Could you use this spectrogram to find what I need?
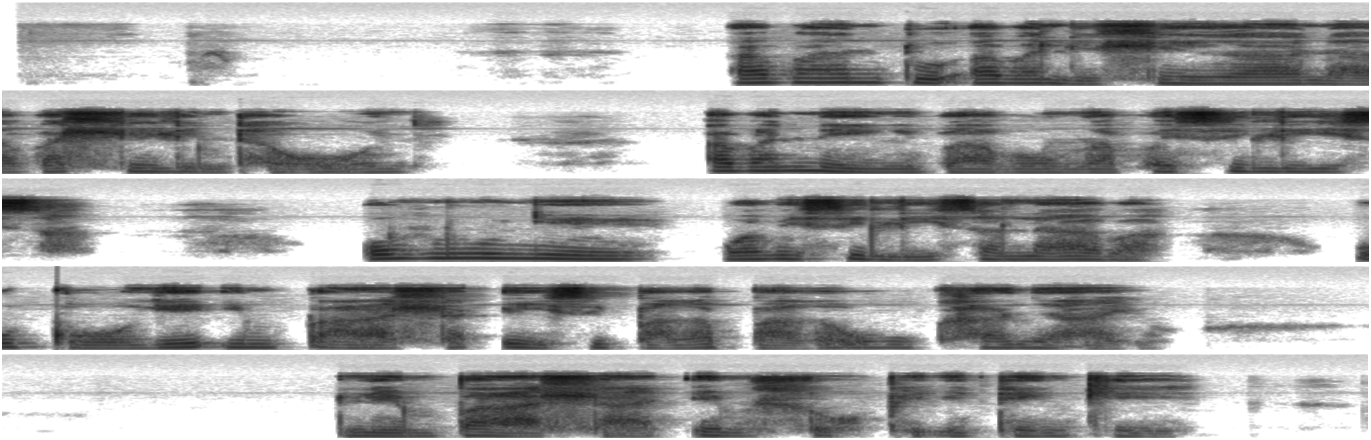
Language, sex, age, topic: North Ndebele, female, 25-35, health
